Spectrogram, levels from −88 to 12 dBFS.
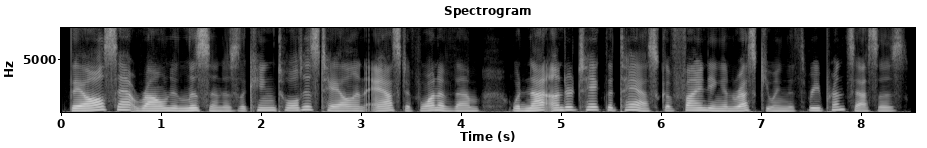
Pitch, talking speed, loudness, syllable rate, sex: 200 Hz, 210 wpm, -18 LUFS, 5.1 syllables/s, female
